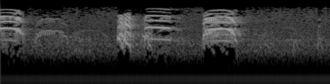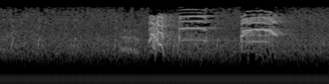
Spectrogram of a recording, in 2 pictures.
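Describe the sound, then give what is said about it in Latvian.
Harsh, nasal croaking calls of willow ptarmigan come in short bursts of two or three, with pauses between, fairly loud over a faint background hum. No one speaks. “Vasaras sezonā baltirbes ir rudi brūni raibas.”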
